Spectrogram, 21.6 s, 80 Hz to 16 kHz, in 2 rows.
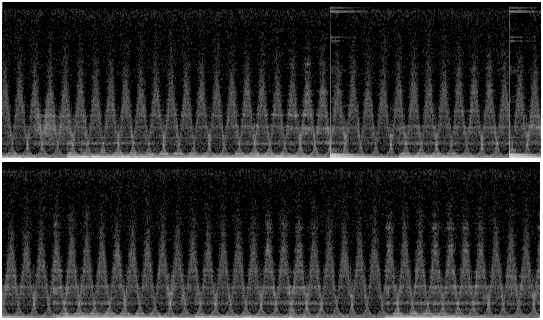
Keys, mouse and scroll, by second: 0.0 d, 4.4 a, 4.6 a, 16.8 u.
